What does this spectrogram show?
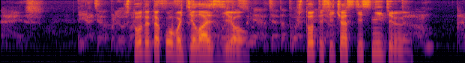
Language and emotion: Russian, angry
